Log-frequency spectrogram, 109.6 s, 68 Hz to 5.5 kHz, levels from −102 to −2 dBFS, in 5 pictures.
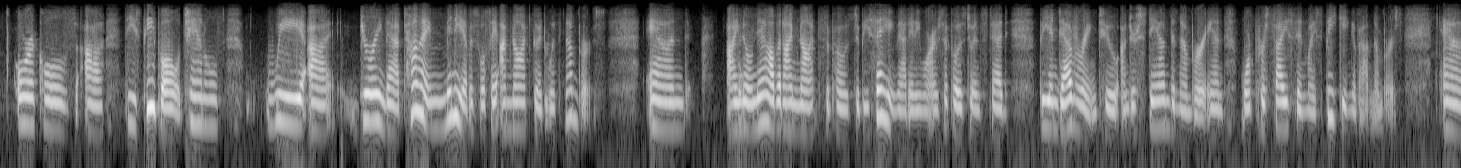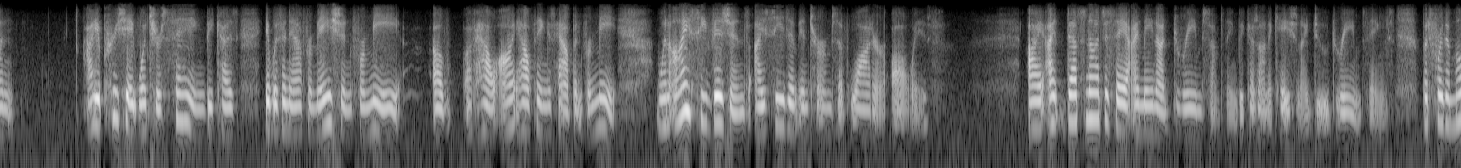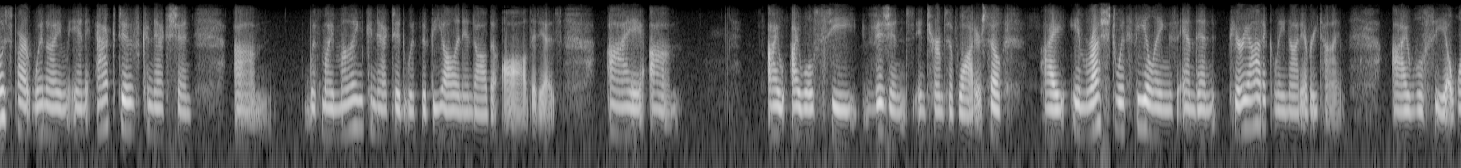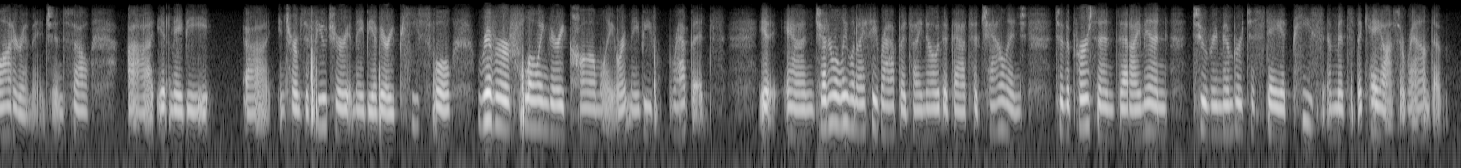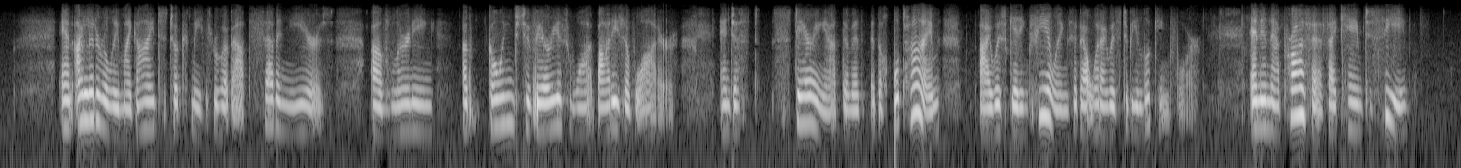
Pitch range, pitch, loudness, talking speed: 160-210 Hz, 180 Hz, -26 LUFS, 145 wpm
